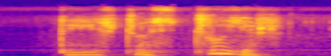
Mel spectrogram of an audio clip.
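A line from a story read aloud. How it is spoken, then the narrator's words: Whispered. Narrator (Ukrainian): прошепотів Рон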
